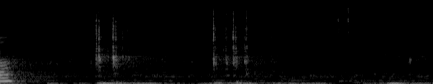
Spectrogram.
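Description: Computer keyboard keystrokes in a few short clusters: about a second in, a quick run around two seconds, and one more near the end.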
